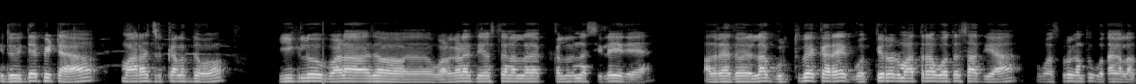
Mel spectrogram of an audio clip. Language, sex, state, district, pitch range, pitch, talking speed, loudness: Kannada, male, Karnataka, Mysore, 130-150 Hz, 140 Hz, 135 wpm, -17 LUFS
